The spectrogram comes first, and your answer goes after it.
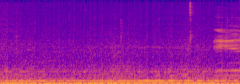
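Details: Steady low idle with an even hum, A/C on; the whining noise is gone, belt drive sounds quiet and healthy.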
